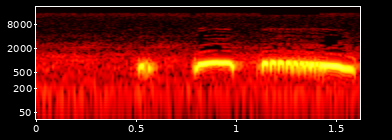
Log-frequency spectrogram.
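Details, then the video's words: Short excerpt of a Vietnamese spotted dove's bell-voiced spring 2023 song. A soft lead note, one arched coo, then a long falling coo. "CHIM CU GÁY GIỌNG CHUÔNG KÍCH BỔI CỰC SUNG CHÀO XUÂN NĂM 2023"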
